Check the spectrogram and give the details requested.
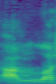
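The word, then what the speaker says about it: الله: হ্যাঁ, এইটুকু আপাতত জানেন যে এই এই আল্লাহ শব্দটার ভিতরে যখন লামটা থাকে, সেই লামের উচ্চারণটা সব সময় লা হয় না, কখনো ল হয়।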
